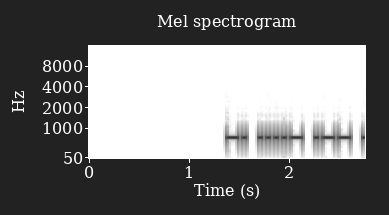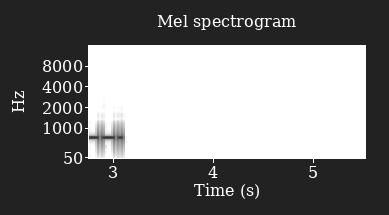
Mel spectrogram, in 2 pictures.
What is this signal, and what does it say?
Morse code, heard as a keyed tone, about 31 wpm, 700 Hz. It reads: N4WG
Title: USA Call Signs - 4 Characters - Repeated 2x - 30wpm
